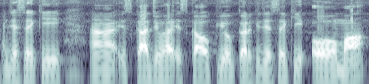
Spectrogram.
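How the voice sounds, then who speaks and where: A man giving a Hindi grammar lesson for board exams, often pausing on fillers and restarts and stretching vowels out to show their length. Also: mid-range voice, completely flat delivery, smooth. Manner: halting, many fillers and restarts; drawn-out demonstration vowels. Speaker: teacher.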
